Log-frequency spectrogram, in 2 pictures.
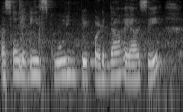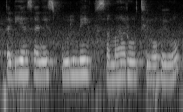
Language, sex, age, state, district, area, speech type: Sindhi, female, 60+, Uttar Pradesh, Lucknow, urban, spontaneous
